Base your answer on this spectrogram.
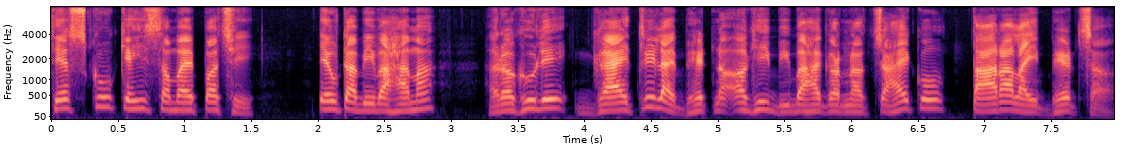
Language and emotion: Nepali, neutral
